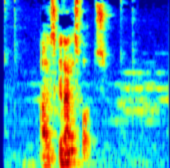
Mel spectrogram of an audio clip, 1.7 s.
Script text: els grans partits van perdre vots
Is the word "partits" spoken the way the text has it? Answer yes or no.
no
